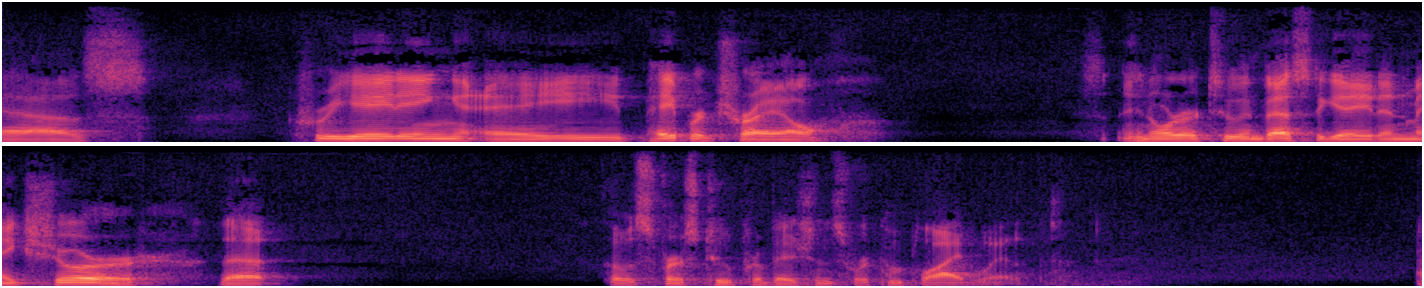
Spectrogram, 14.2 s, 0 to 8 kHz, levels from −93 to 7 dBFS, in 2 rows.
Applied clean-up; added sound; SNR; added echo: neural mask model Resemble Enhance denoiser.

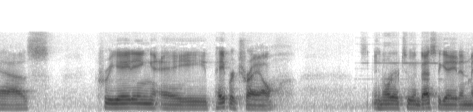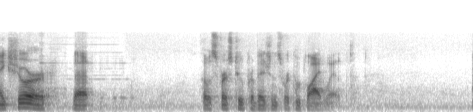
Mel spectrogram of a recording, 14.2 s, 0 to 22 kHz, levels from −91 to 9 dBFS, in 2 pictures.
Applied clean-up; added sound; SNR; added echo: neural separator model SepFormer DNS4.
